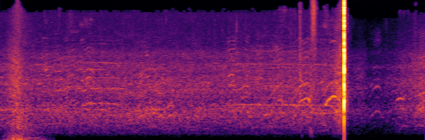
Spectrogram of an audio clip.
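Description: A short broadcast transition whoosh, then a steady stadium crowd murmur, and about five seconds in a single sharp crack of a cricket bat striking the ball.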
